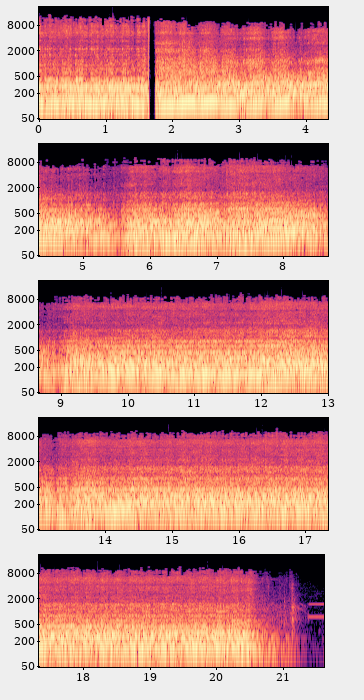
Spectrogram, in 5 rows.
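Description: Turbocharged V8 of a 1400 hp 2003 Mustang SVT Cobra drag car running with a loud, lumpy idle, its revs rising and falling in a few short throttle blips. The sound drops out for an instant about two seconds in and dies away near the end.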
